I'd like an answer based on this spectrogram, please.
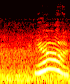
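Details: Ruby, a young calico cat rescued from a corn field, gives one short meow during her morning routine: a single clear cry rising and then falling in pitch, under half a second long, over low background hum.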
